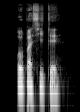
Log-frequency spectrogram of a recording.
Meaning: opacity; opaqueness
- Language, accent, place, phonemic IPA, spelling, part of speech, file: French, France, Lyon, /ɔ.pa.si.te/, opacité, noun, LL-Q150 (fra)-opacité.wav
